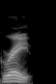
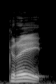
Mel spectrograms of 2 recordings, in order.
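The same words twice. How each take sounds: First: The word is said with a standard accent. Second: The word is said with a Scottish accent. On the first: "instead of great" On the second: "we heard the word great"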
